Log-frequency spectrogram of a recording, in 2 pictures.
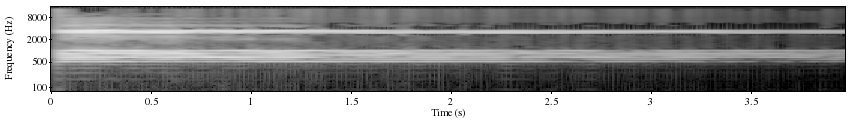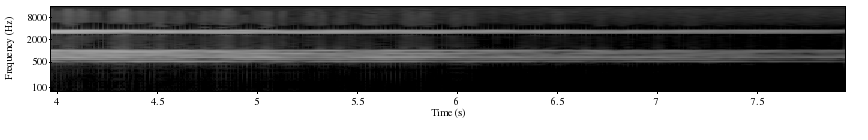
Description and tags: Voice sound, created on computer.
electronic, sample, synth, voice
